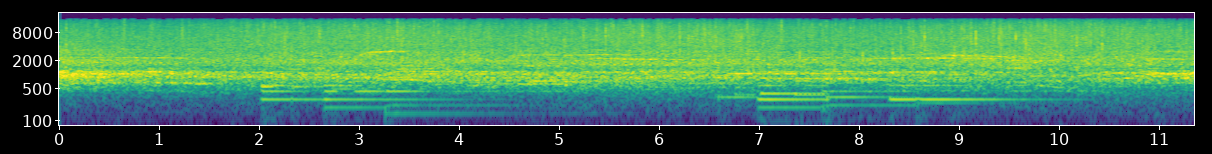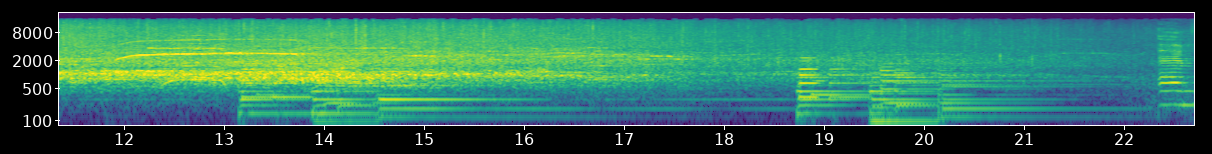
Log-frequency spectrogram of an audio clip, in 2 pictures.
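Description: Audience applauding and cheering over slow, sustained instrumental chords; the applause dies away over the last several seconds, leaving the chords.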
